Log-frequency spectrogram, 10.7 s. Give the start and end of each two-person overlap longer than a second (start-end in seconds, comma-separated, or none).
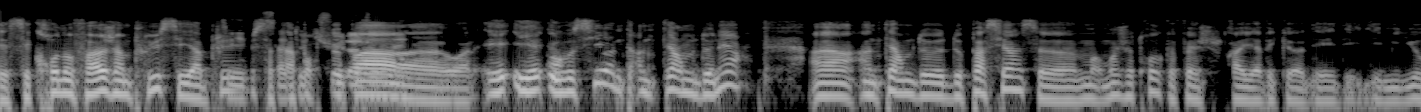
1.7-3.1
